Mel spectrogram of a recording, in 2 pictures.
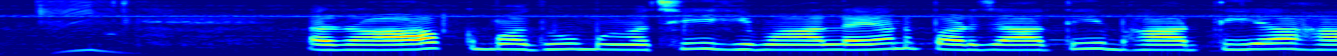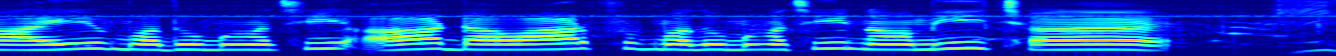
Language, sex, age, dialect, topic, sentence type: Maithili, female, 31-35, Bajjika, agriculture, statement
